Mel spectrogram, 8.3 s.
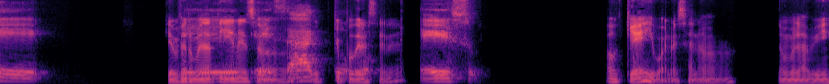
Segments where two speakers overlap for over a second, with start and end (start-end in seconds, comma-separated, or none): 1.8-4.0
